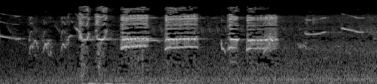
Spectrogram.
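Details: Short oriental magpie-robin phrase of quick chirps followed by several loud harsh buzzy notes in a row, then thin descending whistles fading out.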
